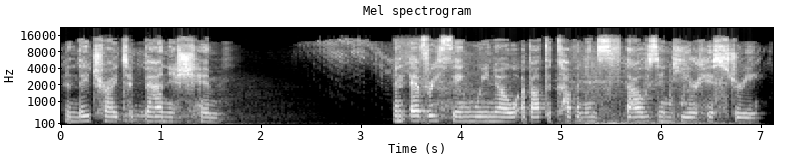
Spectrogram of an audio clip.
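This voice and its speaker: A woman playing a grave, intense survivor in a game cutscene, speaking like someone telling a dark history. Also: lowish voice, flat delivery, moderate pace, background noise, natural voice. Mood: grave, ominous. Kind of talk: cinematic game cutscene acting.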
